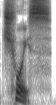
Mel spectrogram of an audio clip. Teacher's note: Or look at the oi in choice. Your tongue physically glides from the back of your mouth to the front. You can actually feel the travel happening inside your mouth during that single beat. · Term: dip thongs, diphthongs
